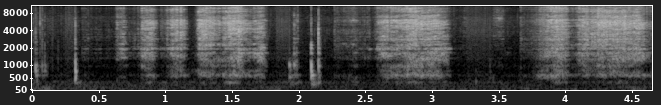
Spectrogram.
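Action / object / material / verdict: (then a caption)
scrape / compressed sand block / pressed sand / none. A solid compressed sand block, held in one hand, is shaved with a small knife over a blue basin holding a dry sand pile, so sand crumbles and pours off. Repeated bright, grainy rasping scrapes come in bursts, with a few sharp crunchy ticks and a hissy trickle of falling grains between them.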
